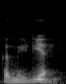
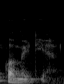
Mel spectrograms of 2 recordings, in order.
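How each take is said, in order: First: The first vowel is weak and reduced. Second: The first vowel is a full 'o' sound. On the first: The speaker calls it right. "पूरे शब्द को बोला जाएगा" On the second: The speaker calls it wrong. "न कि"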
